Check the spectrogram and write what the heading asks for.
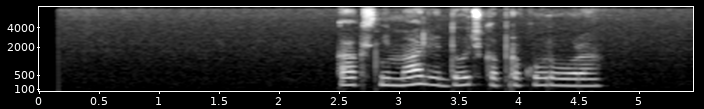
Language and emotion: Russian, neutral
